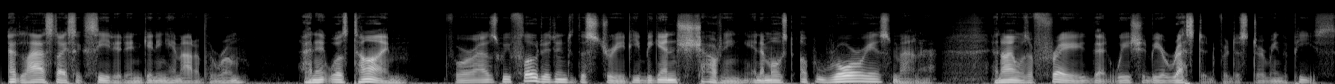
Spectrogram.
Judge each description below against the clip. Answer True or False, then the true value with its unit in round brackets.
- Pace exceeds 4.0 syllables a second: True (5.0 syllables/s)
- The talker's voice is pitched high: False (90 Hz)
